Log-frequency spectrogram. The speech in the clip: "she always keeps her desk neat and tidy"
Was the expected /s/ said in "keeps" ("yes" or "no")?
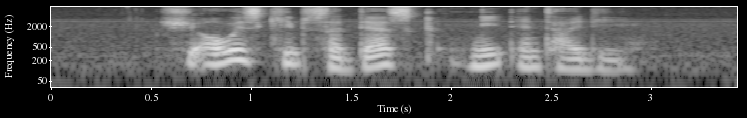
yes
